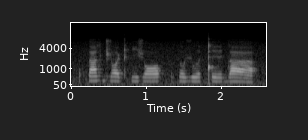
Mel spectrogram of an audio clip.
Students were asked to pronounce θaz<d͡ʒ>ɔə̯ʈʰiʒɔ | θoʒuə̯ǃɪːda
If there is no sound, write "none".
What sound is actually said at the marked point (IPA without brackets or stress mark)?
d͡ʒ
